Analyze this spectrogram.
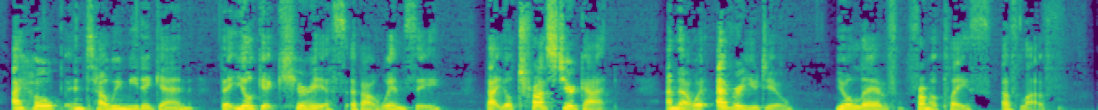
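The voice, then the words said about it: French accent. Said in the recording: “notice the French accent there”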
